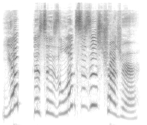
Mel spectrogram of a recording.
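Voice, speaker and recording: Very high, feisty anime girl smuggler. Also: wildly swooping pitch, unhurried, fairly bright tone, dry recording, clean studio sound, exaggerated voice. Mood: earnest, wistful. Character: feisty, girlish young female treasure-keeping smuggler, proud but caring. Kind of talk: anime video game voice acting.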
